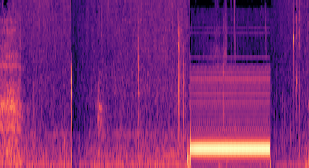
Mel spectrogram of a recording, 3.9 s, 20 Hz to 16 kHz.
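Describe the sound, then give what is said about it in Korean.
A short electronic beep, then a steady mid-pitched telephone tone that holds for about a second before cutting off, as a call is placed to a listener, with a faint low hum underneath and no talking. “7986님 전화 한번 걸어보죠.”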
